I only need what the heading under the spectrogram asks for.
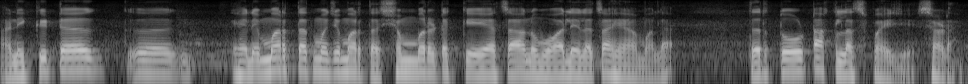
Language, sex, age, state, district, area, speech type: Marathi, male, 30-45, Maharashtra, Osmanabad, rural, spontaneous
